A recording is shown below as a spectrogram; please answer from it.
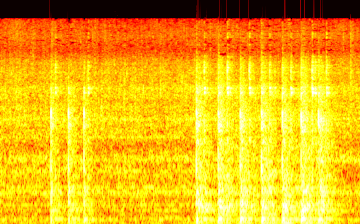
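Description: Ginger garlic paste frying with softened tomatoes in a pan, the sizzle broken by a few quick stirring scrapes early on and then a busier run of repeated spatula strokes, close and fairly loud with no talking.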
